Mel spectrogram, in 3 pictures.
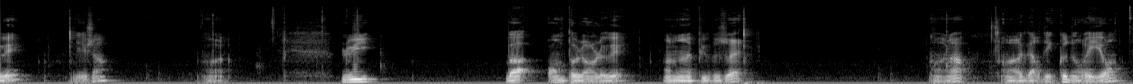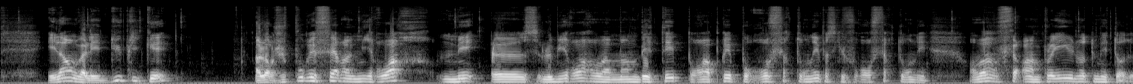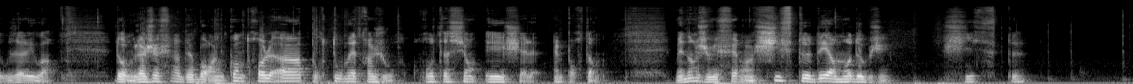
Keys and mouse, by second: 0.8 x, 3.2-3.6 middle drag, 5.5 click, 7.5 x, 10.9 click, 11.6-12.2 middle drag, 12.8-13.2 shift+middle drag, 15.0-15.9 middle drag, 16.2-16.6 shift+middle drag, 20.9 middle click, 22.2-23.7 shift+middle drag, 25.6 ctrl+a, 30.5 click.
